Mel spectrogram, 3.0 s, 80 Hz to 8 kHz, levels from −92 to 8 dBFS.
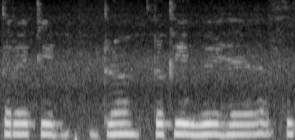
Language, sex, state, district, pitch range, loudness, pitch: Hindi, female, Rajasthan, Bikaner, 210-220 Hz, -14 LUFS, 215 Hz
